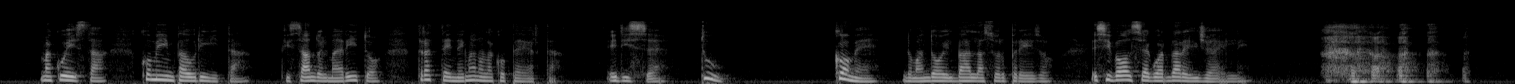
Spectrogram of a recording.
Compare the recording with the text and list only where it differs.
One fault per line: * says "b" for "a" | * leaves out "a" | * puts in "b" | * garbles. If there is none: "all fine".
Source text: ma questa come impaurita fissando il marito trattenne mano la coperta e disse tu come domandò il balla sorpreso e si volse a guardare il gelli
all fine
